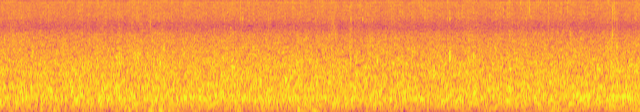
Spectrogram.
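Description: Steady broadband rush of the stream at Huai Nam Khiao in Xaisomboun, water flowing continuously and close by, loud and unbroken with no voices.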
